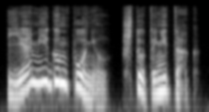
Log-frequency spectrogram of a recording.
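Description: Brief: young man making excuses read by a woman, animated. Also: medium pitch, moderate pace, no room sound, studio quality. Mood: defensive. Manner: justifying himself.

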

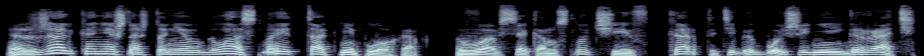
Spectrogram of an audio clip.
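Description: A man doing sardonic young male officer, curt and dry, dark mellow tone, lively pitch, audiobook. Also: unhurried, dry recording. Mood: mocking.

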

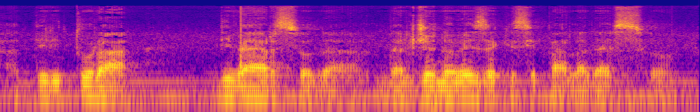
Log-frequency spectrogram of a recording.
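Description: Music underscores a low, steady, somewhat fast male voice from Genoa. He is an author-performer and theatre storyteller on radio, reflectively telling dramatic tales, partly spontaneous anecdote, partly read testimony, with occasional halts and repeated phrases.

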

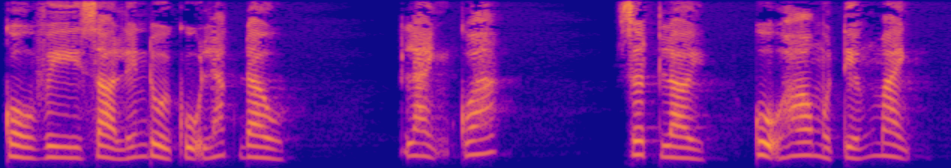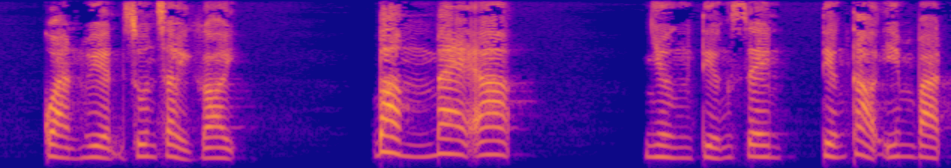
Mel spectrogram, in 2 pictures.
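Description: A woman narrating a literary short story in a measured, steady reading voice. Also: mid-range voice, no room sound, studio quality.

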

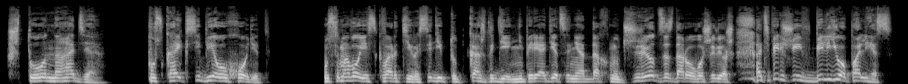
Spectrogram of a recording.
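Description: A man voicing a furious young wife who shouts shrilly at her husband's friend. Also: expressive, fairly quick, no room sound, clean studio sound. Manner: high shrieking outbursts.

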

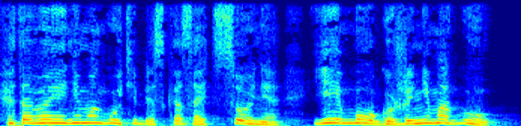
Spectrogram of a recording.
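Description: A man reading an audiobook voices a timid, tearful young woman seamstress, pleading in a breathy, trembling voice. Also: fairly high pitch, expressive, moderate pace, mellow, pitched above the performer's own voice.

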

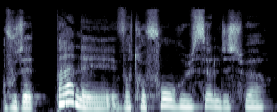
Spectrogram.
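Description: A calm, kindly count, read by a woman in an audiobook, unhurried and gentle. Her voice is low, mellow and slightly husky. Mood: concerned.

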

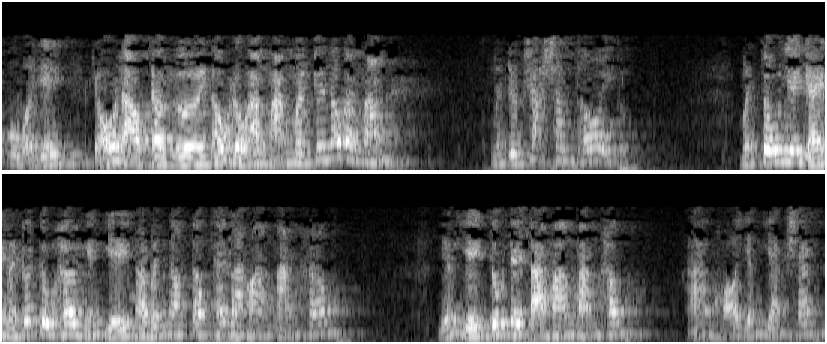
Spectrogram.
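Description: A man giving a Buddhist sermon to an audience, telling stories and firing rhetorical questions at his listeners in an animated, scolding way. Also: fairly high pitch. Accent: Vietnamese. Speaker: Buddhist monk teacher. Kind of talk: dharma talk sermon. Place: temple hall. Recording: echoey hall, dull lo-fi sound.

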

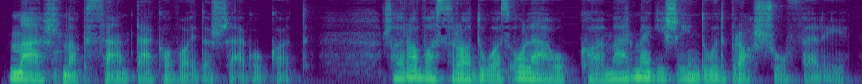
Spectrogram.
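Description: Hurried male courier in a storybook, low and gravelly, clipped orders, as a woman narrator puts him on. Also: very animated, full character voice. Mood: urgent. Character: urgent male courier of a prince.

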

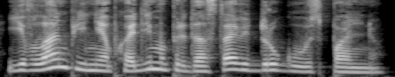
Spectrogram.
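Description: A woman's voice: on the low side, lively intonation, moderate pace, dark tone, lightly acted. A woman voicing a stern, no-nonsense woman who speaks in a firm, clipped way. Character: stern no-nonsense woman insisting on proper procedure.

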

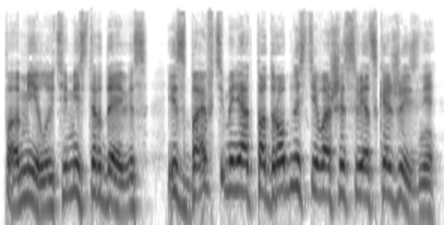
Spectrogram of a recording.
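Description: Man doing a shrill scolding landlady. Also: expressive, fairly quick, a bit bright, no echo, studio quality. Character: fussy proper landlady, middle-aged woman.

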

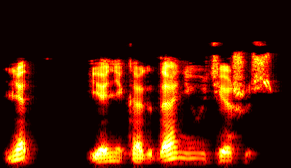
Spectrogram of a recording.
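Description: A man's voice: low-pitched, normal speed, pushed and bright, dry recording, muffled recording, voice pushed down. A male reader voicing a heartbroken young nobleman who speaks in a bitter, restrained, formal way, in an audiobook.

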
